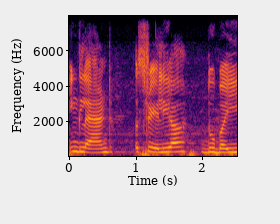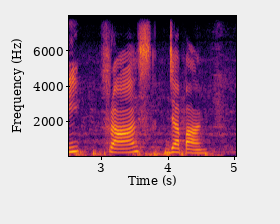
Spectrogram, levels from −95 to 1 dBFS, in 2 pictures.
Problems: background sounds at intervals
